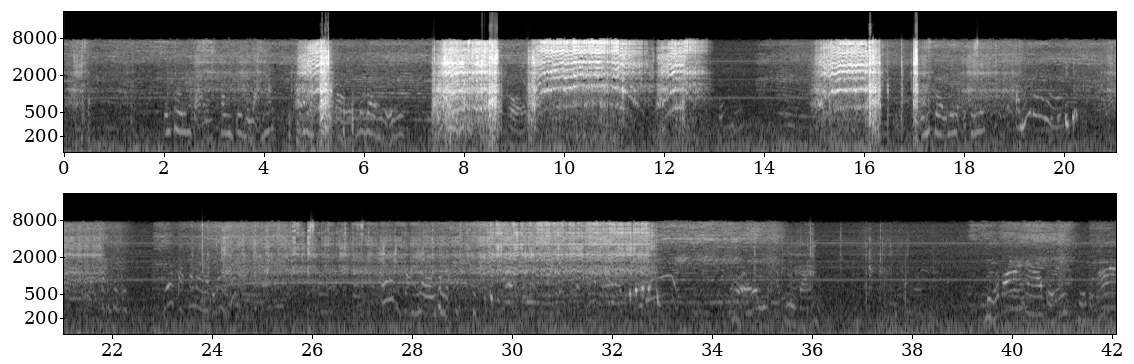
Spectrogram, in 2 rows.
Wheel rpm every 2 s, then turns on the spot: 10, 20, 40, 30, 80, 100, 30, 60, 30, 20, 20, 10, 60, 60, 60, 60, 20, 10, 10, 0, 0.
0-4 16-22 34-38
